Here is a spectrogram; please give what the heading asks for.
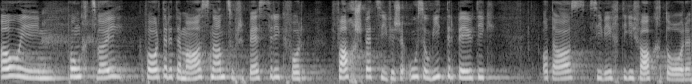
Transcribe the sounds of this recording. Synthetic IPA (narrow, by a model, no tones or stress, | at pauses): oʊɪmpʰʊŋktt͡svʋœʏkfɔrd̥əɾətəmɑːsnɑːmət͡sʊɾfəɾb̥ɛsəɾikfɔɾ | fɑχʃpɛt͡siːfɪʃəʔusovitəɾb̥ɪldiɡ | ʔod̥ɑːsːiʋɪχtiɡifɑkχtoːɾə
